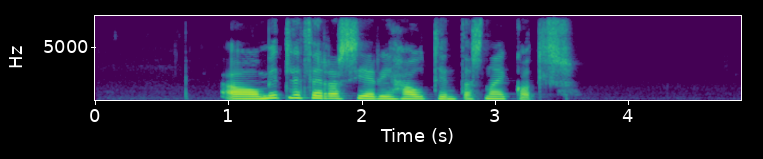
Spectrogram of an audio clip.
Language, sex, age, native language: Icelandic, female, 50-59, Icelandic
